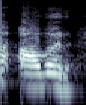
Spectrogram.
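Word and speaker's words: hour: से शुरू हुई है लेकिन यहाँ एच साइलेंट है। तो जिन वाक्यों में एच साइलेंट होता है ना, वहाँ आर्टिकल एन यूज होता है। जैसे यहाँ पर इसे हम हावर नहीं बोलते, इसे हम आवर बोलते हैं, तो यहाँ एच साइलेंट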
